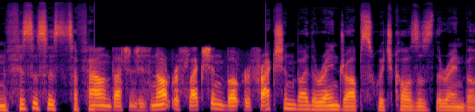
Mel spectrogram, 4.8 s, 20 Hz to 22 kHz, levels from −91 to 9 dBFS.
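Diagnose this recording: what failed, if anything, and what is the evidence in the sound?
The speech goes dull and narrow from 0.95 s, right after "physicists have", with nothing above 3.8 kHz, then clears at 2.66 s before "by the raindrops". The input was likely switched to a poorer device. A faint new noise floor and a different tone, with no gap or level jump, separate this from a codec's band-limiting.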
